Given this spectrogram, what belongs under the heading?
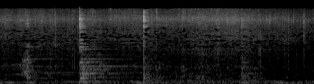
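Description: Chopped green chillies frying with turmeric in a pan, a steady moderate sizzle punctuated by a few sharp scraping knocks of a spatula stirring against the metal.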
